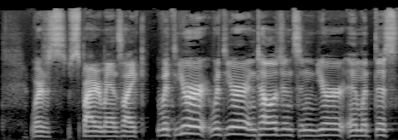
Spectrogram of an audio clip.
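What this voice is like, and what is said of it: Usual voice. Nothing is said of it.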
